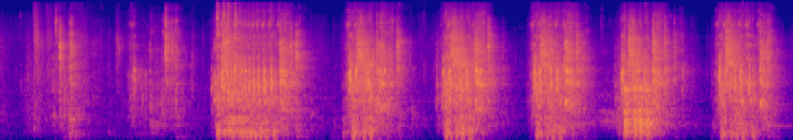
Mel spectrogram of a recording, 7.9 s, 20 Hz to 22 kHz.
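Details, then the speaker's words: Yamaha Vino scooter, small two-stroke freshly fitted with a cheap 70cc big bore kit, carb, new plug, coil wire and V8-style exhaust, first start: raspy spitting bursts when blipped; major exhaust leak, later fixed by swapping the exhaust gasket. "Huh? Major major exhaust leak, but it fired up. So, we got to fix that exhaust leak though."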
